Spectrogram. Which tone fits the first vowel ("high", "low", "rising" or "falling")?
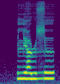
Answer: high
